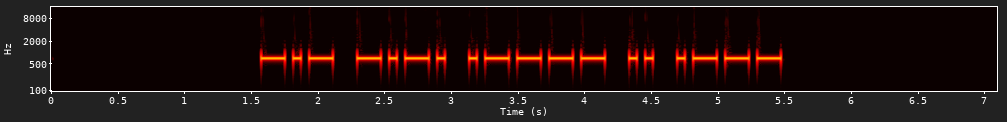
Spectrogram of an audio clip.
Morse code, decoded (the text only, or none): KC1IJ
